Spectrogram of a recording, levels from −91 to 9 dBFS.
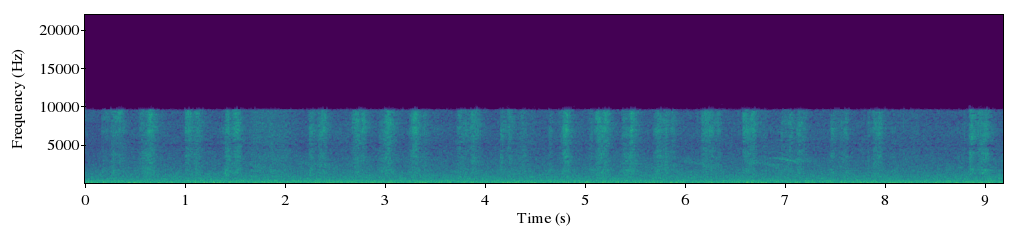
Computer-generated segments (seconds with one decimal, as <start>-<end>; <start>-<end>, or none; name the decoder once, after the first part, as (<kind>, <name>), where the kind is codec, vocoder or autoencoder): none

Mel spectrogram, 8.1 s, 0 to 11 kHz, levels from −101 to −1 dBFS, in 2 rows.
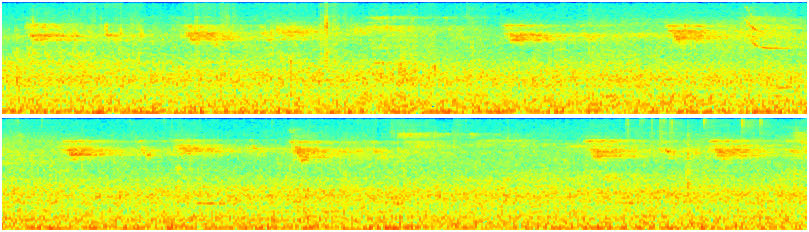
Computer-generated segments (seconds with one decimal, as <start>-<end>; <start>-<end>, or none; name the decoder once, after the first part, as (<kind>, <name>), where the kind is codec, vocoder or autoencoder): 0.4-2.1 (vocoder, WaveNeXt); 5.8-6.3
